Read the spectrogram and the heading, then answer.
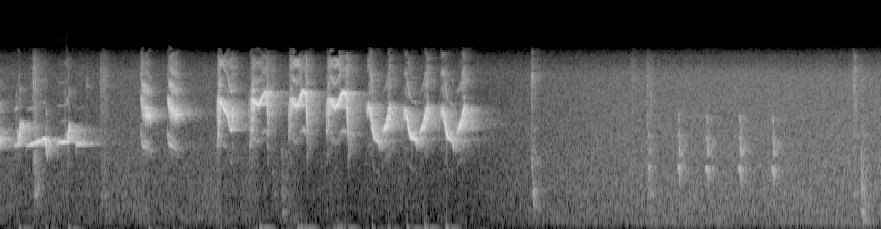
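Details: Wambi bird, a champion singer, delivering kicau isian filler song: a descending whistle, then a rhythmic run of rapid wavering high notes, followed by soft, evenly spaced chips.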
